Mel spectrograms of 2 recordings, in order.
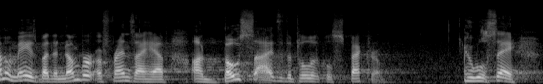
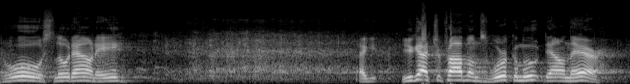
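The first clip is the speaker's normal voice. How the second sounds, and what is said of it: Weak put-on Canadian accent. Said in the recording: “That's my best Canadian accent. ... That's really not very close to a Canadian accent.”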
